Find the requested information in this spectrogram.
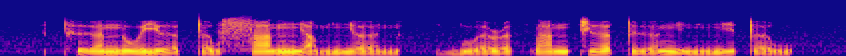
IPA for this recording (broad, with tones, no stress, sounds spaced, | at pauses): t̪ʰ ɨ˨˩˦ ə̯ n u˨˩˦ j ɨ˨˩ ə̯ t̪ ə˨˩˨ w s a˧˥ n ɲ a˨˩˨ m ɲ əː˨˩ n | ɓ u˨˩˨ ə̯ ɹ ə˨˩ k̚ l a˧ n c ɨ˧˥ ə̯ t̪ ɨ˨˩˦ ə̯ ŋ i˨˩ ŋ ɲ i˧˥ t̪ ə˨˩˨ w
